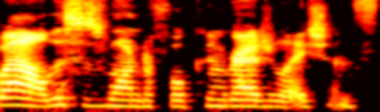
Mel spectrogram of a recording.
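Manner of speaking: usual speaking voice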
